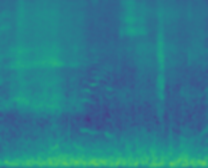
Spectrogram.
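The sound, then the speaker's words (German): Steady outdoor wind on a cool, sunny day in March buffets the microphone with a loud, continuous low rumble that never lets up, and a muffled voice may sit faintly underneath. “Man hat ziemlich Wind, wie man vielleicht auch hört.”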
